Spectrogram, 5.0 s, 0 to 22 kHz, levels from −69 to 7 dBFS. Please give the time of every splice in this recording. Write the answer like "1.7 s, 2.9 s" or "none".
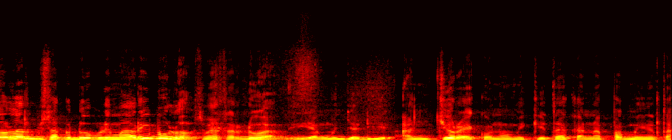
2.2 s, 3.0 s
